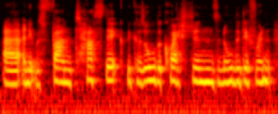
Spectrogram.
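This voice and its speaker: A woman's voice: medium pitch, level tone, a little fast. Woman webinar host, voice slightly giving out. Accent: British. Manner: chatty, informal, self-deprecating. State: voice giving out, slightly hoarse after a workshop. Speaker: webinar host and photography teacher. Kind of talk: casual webinar talk.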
